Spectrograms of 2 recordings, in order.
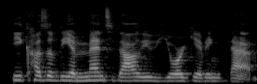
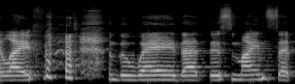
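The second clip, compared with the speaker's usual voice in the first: laughing; 4 semitones higher, 10 dB louder, slower than usual. Real, not acted. Laughs plugging her Instagram.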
